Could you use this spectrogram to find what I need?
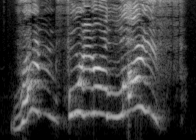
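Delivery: high, loud rabbit yelling to flee; panicked shout. Acted. Rabbit tells all animals to flee, loud panicked shout. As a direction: scream the warning, all panic. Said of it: "shouted a rabbit".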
